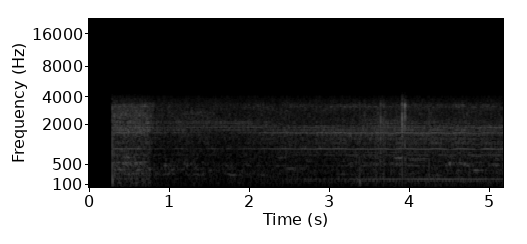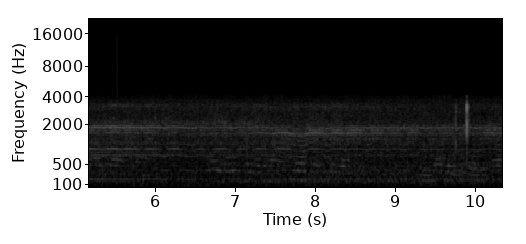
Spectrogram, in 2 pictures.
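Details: Lenovo ThinkPad X300 laptop gives a warbling, uneven whine from its failing cooling fan, sometimes getting much louder; fixed by replacing the fan.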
